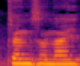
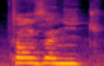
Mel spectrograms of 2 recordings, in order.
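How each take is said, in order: First: The word is pronounced the English way. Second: The word is pronounced the French way.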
